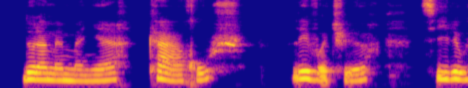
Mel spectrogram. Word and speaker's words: carro: Mais en tout cas, la prononciation du O ne change pas, ça va être un OU. De la même manière, carros, les voitures. S'il est au singulier, carro. S'il est au pluriel, carros.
